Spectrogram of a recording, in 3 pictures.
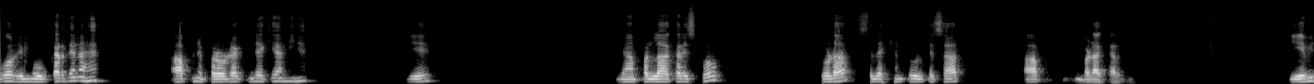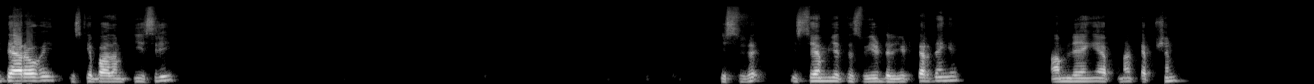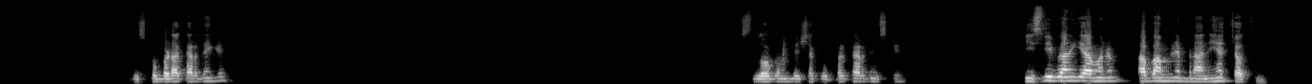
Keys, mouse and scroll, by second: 0.1 Delete, 1.2 click, 1.8 click, 5.2 shift+click, 6.7 click, 9.3 alt+shift+click, 11.5 space, 11.6 click, 12.5 v, 12.6 click, 14.6 alt+click, 17.9 v, 18.4 click, 20.6 click, 21.1 click, 22.2 Delete, 23.1 click, 25.7 shift+click, 28.9 alt+shift+click, 30.1 click, 31.6 click, 33.9 ctrl+shift+], 34.9 click, 35.3 space, 35.4 click, 39.2 click.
